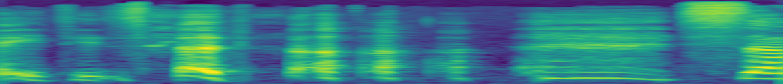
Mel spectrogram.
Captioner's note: laughing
